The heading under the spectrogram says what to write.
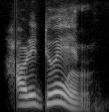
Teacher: generally we do not pronounce the g we pronounce only i n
